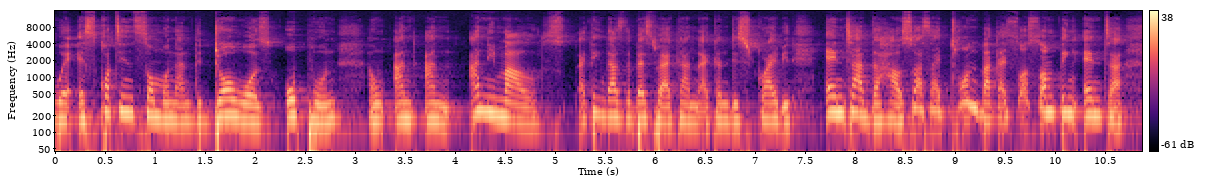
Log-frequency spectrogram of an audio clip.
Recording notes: Question and Answer at the Light, Be conference in Vienna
